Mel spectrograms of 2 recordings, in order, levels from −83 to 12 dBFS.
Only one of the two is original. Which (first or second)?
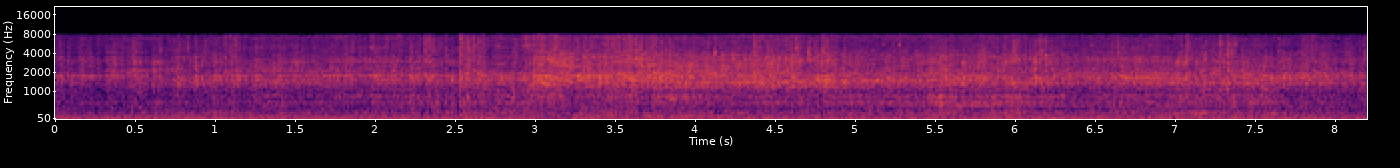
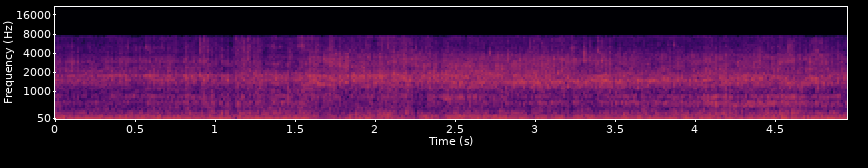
second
